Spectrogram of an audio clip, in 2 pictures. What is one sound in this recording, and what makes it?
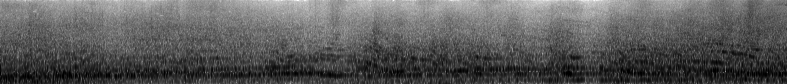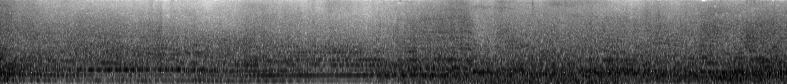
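Racing car engines whine at high revs and shift pitch as the cars speed past.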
